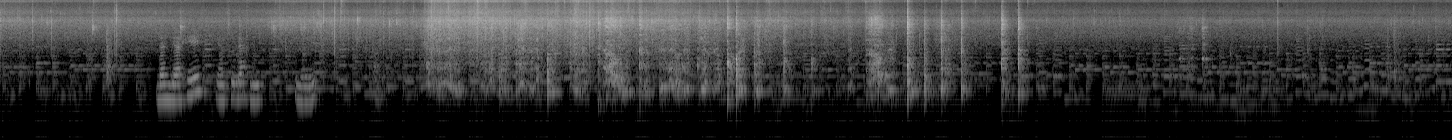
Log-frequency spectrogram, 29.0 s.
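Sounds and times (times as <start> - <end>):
garlic sizzling in hot oil: 0.0 - 29.0
spatula scraping a wok: 7.4 - 20.7, 23.3 - 24.3.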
